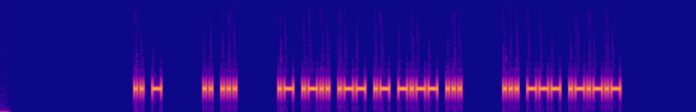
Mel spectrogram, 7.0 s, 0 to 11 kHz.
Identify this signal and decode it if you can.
Morse code, heard as a keyed tone, about 40 wpm, 700 Hz. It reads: IT IS ALWAYS SO.
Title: 2x Word-Spacing - Sentences from Top 300 Words - 40wpm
